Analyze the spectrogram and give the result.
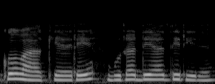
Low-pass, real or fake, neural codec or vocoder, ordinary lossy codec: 7.2 kHz; fake; codec, 16 kHz, 8 kbps, FunCodec, trained on LibriTTS, 25 frames a second; none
